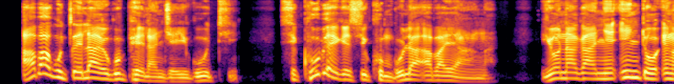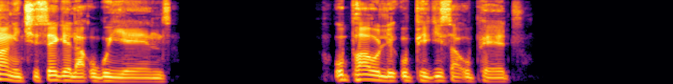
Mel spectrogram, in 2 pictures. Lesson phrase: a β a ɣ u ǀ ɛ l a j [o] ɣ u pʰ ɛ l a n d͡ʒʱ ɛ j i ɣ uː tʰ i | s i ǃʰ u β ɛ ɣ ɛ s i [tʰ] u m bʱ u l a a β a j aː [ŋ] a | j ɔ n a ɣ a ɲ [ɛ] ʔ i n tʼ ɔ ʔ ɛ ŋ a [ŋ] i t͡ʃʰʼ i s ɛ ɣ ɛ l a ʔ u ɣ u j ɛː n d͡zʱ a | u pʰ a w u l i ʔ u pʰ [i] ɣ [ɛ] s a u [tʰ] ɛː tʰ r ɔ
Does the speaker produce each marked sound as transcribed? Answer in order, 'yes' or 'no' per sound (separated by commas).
no, no, yes, yes, yes, yes, no, no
